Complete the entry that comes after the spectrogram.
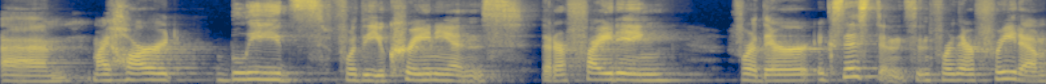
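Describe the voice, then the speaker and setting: Audible room echo surrounds a woman who speaks at a very slow pace in a medium-pitched voice with fairly even intonation. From Russia, Moscow. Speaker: congregant sharing reflections. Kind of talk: personal testimony. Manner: halting, many fillers.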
